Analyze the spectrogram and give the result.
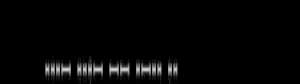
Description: Morse code, heard as a keyed tone, about 44 wpm, 700 Hz. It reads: VVMLI
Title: Code Groups - 5 Letters - 45wpm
